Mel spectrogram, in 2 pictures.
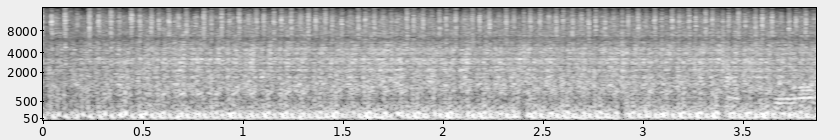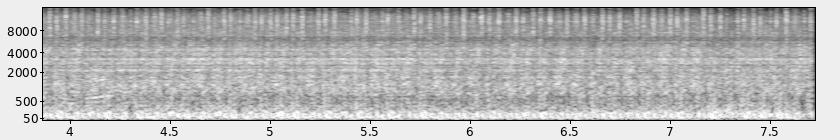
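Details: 1976 Harley XLCH Ironhead at rest: steady low lumpy V-twin idle holding an even beat under heavy background noise; idles smoothly with no obvious miss, though it misfires a lot when ridden.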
